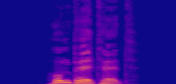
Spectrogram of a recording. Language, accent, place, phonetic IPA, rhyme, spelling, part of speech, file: German, Germany, Berlin, [ˈhʊmpl̩tət], -ʊmpl̩tət, humpeltet, verb, De-humpeltet.ogg
- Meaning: inflection of humpeln: 1. second-person plural preterite 2. second-person plural subjunctive II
